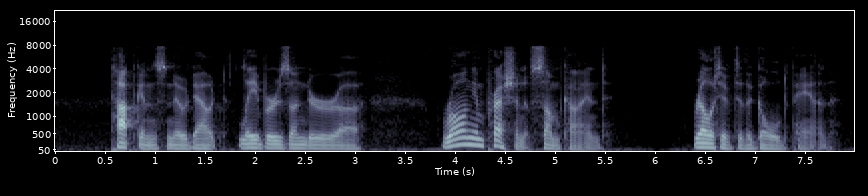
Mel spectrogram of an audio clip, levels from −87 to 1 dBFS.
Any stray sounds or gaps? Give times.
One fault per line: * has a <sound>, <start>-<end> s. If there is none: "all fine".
all fine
